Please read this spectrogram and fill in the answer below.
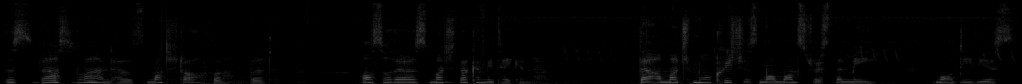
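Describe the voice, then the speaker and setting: A woman with an English accent playing a gentle, courteous vampire in an intimate fantasy audio drama, speaking softly and breathily in formal, hesitant phrases. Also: medium pitch, fairly even intonation, close to an everyday voice. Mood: gently curious. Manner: soft breathy delivery, formal old-fashioned diction, hesitant pauses. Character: gentle, courteous female vampire, centuries-worn, wistful yet devious.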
